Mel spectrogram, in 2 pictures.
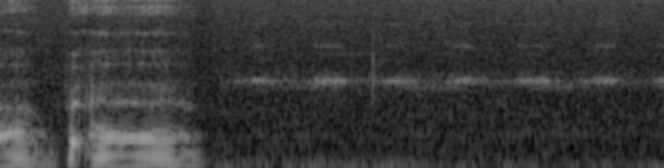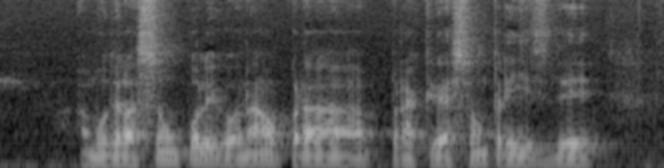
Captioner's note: cricket sounds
